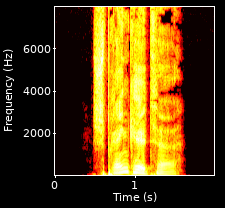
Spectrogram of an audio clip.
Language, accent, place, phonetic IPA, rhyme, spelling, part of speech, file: German, Germany, Berlin, [ˈʃpʁɛŋkl̩tə], -ɛŋkl̩tə, sprenkelte, verb, De-sprenkelte.ogg
- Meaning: inflection of sprenkeln: 1. first/third-person singular preterite 2. first/third-person singular subjunctive II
